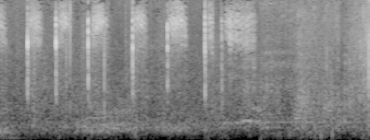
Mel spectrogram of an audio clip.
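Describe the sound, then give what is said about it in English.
A question is written on a board in quiet scratchy strokes, with short ticks falling in a fairly regular rhythm, faint and steady, and no talk. “to write a question on the board.”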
